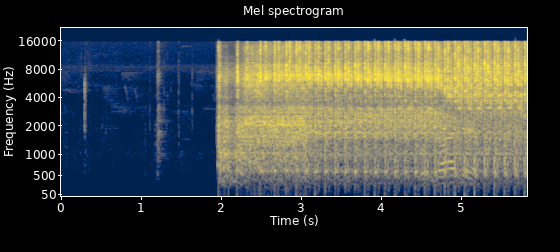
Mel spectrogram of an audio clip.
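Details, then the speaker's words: Scag Tiger Cat II zero-turn with Kawasaki FX691V twin, skipping and running on one cylinder: rough uneven beat; flooding with gas, oil overfilled and possibly gas-diluted; number two cylinder pushrod found fallen out; choke suspected stuck. "so that thing is flooding with gas I don't know why but it is so we're gonna have to investigate a little more as we pulled the number two cylinder valve cover off and looky there Mr push rod fell out so that's definitely one issue"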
